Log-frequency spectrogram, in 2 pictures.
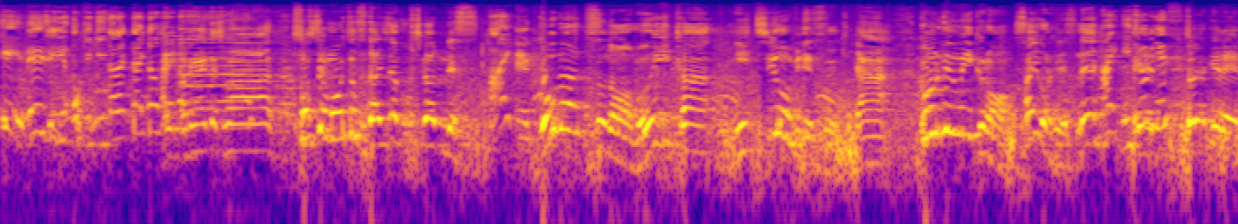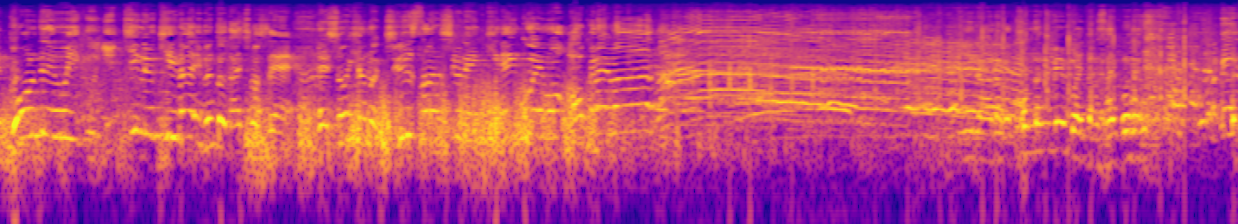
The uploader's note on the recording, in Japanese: おいでんフェスタin前田の会場から。強風の為、お聞き苦しい点がある事をご容赦ください。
